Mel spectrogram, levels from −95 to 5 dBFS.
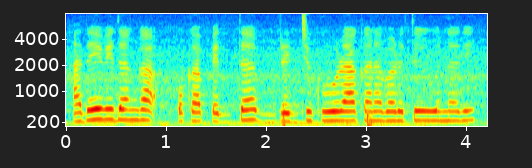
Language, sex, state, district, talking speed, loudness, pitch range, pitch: Telugu, female, Telangana, Mahabubabad, 100 wpm, -16 LUFS, 230-255 Hz, 240 Hz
